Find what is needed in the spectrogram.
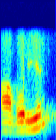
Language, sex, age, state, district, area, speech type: Hindi, male, 45-60, Bihar, Begusarai, rural, conversation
